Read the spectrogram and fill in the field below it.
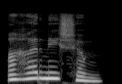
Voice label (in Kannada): "ಅಹರ್ನಿಶಂ", Kannada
